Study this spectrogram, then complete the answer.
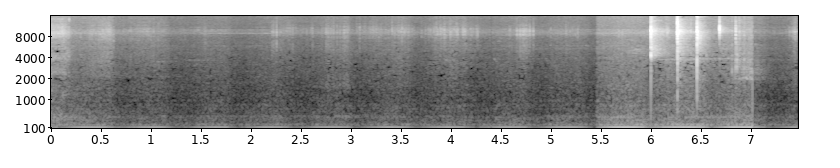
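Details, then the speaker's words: Toyota single-pin transmission shift solenoid, removed, bench-tested with a 12 V battery: three crisp clicks over a low hum; clicks once then won't repeat until disconnected for a minute or two since unpressurized; solenoid working normally. "do you guys heard that click see it won't do it again nothing it want to do it again"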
